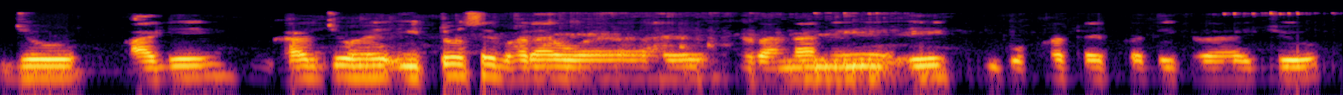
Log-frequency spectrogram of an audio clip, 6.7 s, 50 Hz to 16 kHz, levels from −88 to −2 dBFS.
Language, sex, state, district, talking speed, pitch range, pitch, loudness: Hindi, male, Chhattisgarh, Raigarh, 160 wpm, 140-150 Hz, 145 Hz, -16 LUFS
